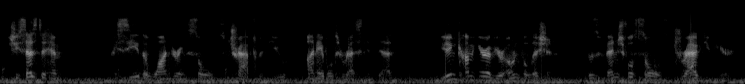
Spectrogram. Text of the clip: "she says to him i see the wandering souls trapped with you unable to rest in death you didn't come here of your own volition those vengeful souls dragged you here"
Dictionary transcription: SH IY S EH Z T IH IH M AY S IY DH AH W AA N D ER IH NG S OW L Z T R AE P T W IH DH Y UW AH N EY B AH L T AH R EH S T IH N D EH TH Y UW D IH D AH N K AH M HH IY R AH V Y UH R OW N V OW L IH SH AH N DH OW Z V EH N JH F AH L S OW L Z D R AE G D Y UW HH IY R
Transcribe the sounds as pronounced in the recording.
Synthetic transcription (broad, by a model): SH IY S EH Z T IH IH M AY S IY DH AH W AA N D ER IH NG S OW L Z T R AE P T W IH DH Y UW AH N EY B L T AH R EH S T IH N D EH TH Y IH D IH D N K AH M HH IY R AH V Y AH R OW N V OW L IH SH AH N DH OW Z V EH N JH F L S OW L Z D R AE G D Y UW HH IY R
